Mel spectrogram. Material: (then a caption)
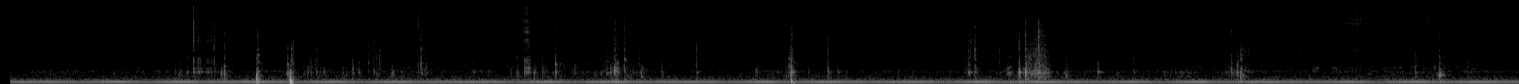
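Cardboard. Fingertips and long nails slowly tap and trace across the front panel of a hollow Vanilla & Almond cereal box made of thin printed cardboard, held close. Soft scratchy brushing is broken by a few sharper taps, over a steady low hum around 90 Hz, with no talking.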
